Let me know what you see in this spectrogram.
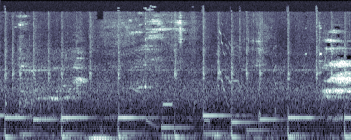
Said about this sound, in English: So as you're kind of going through your tour, you're back up by the kitchen there, and you still hear the sounds of cooking.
